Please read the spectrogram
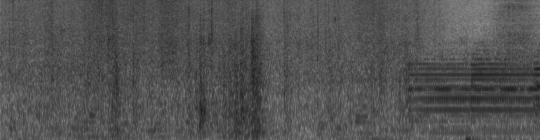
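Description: Indistinct crowd voices and rustling noise, then about three seconds in music comes in with a steady held chord.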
